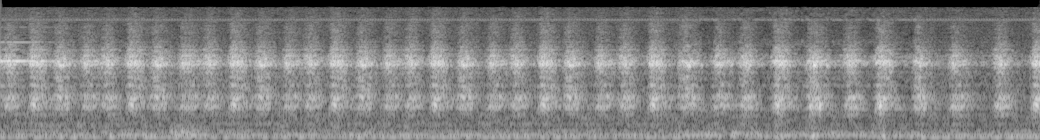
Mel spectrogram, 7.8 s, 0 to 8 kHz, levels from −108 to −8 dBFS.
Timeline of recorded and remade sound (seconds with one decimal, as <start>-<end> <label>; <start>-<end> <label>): 0.0-5.1 recorded; 5.1-6.9 remade; 6.9-7.8 recorded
